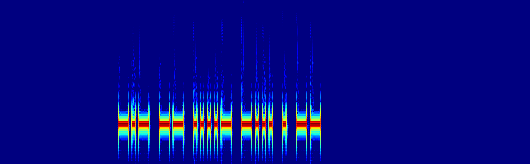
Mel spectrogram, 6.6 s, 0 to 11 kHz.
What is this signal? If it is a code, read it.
Morse code, heard as a keyed tone, about 28 wpm, 700 Hz. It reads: KM4BEM
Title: USA Call Signs - 6 Characters - Repeated 2x - 28wpm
